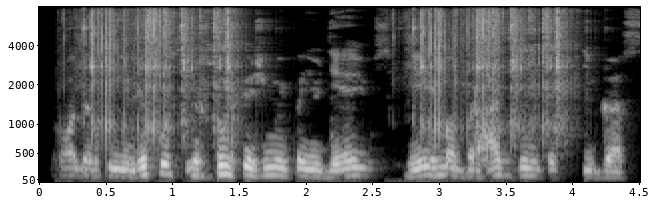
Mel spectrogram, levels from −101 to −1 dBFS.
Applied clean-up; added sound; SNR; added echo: classical method log-MMSE.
